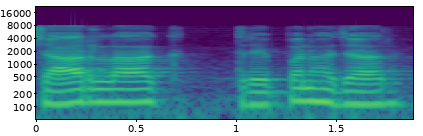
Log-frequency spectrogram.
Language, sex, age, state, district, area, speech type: Hindi, male, 18-30, Madhya Pradesh, Bhopal, urban, spontaneous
